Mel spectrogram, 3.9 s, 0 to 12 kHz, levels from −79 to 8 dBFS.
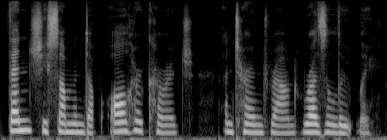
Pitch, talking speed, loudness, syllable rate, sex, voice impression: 200 Hz, 170 wpm, -21 LUFS, 6.0 syllables/s, female, feminine, slightly young, slightly relaxed, hard, fluent, slightly raspy, intellectual, lively, slightly strict, intense, sharp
